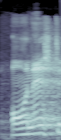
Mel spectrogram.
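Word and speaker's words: honest: व्यक्ति है इस वंश ऑनेस्ट जो वर्ल्ड है उससे देते ओवल के साउंड निकल रही है क्योंकि इसमें भी accident है ऐड साइलेंट होने की वजह से निकलने वाला जो साउंड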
